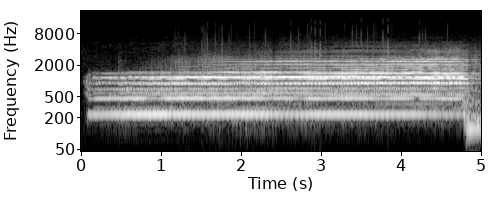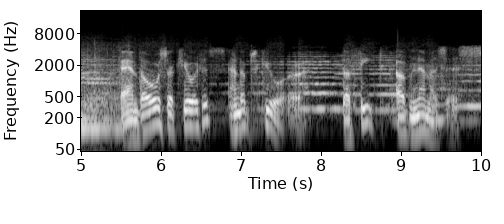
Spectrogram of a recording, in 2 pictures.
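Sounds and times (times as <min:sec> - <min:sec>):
sustained dramatic music chord: 0:04.8 - 0:08.4.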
